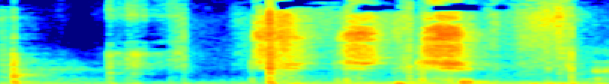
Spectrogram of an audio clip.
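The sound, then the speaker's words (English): Shuffling a deck of oracle cards: a few crisp riffling bursts of card edges flicking together, with quieter handling in between. “Shuffling, there we go. I am shuffling this card deck”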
